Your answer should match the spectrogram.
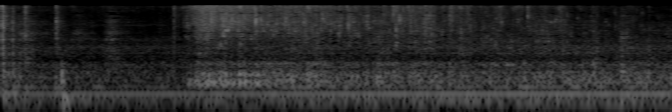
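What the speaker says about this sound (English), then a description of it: "I think the pasta's ready now, so I'm gonna drain it." Cooked tagliatelle being drained in a kitchen sink, a steady rushing pour of water splashing into the basin that swells louder after a second and runs on continuously.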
